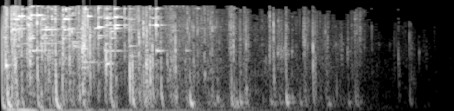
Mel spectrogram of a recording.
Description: designed impact brick rock dirt gravel designed multi lfe; PMSFX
